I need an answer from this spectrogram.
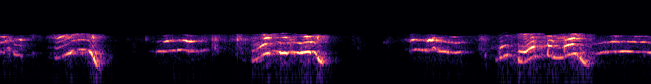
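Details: Hungry male Siamese cat kept as a pet, calling around feeding time: a run of about five wavering, bending meows and yowls with short gaps, some rising then dropping sharply, in a quiet room.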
